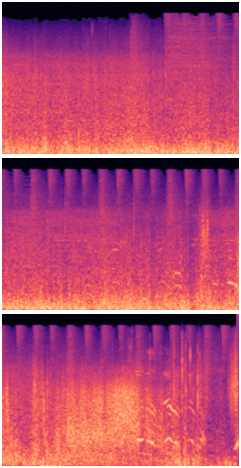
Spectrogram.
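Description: Heavy wind buffeting on a skydiver's handcam microphone under a parachute canopy as it comes in to land, with faint music carrying a steady tick about three times a second and a few brief voice sounds in the second half.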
